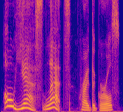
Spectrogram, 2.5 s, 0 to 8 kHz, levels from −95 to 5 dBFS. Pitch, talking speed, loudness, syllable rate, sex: 235 Hz, 145 wpm, -17 LUFS, 2.8 syllables/s, female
